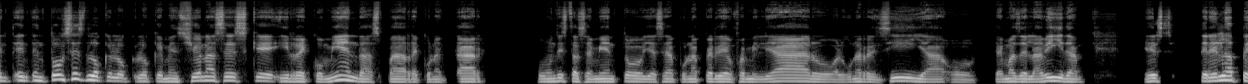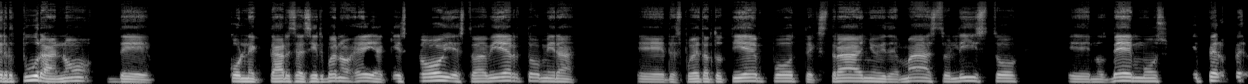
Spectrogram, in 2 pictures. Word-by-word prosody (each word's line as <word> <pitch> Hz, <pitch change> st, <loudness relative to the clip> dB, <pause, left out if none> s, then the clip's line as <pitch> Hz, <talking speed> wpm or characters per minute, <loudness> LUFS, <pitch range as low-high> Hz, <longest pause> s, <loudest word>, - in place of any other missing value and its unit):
ente 185 Hz, 0 st, 0 dB
entonces, 215 Hz, -, +3 dB
lo 200 Hz, -2 st, +5 dB
que 175 Hz, -, -4 dB
lo 150 Hz, -4 st, -1 dB
lo 145 Hz, 0 st, -3 dB
que 145 Hz, -, -2 dB
mencionas 170 Hz, +7 st, +2 dB
es 175 Hz, -5 st, +3 dB
que 165 Hz, -2 st, +1 dB
y 145 Hz, -, 0 dB
recomiendas 135 Hz, -, +2 dB
para 125 Hz, -1 st, -2 dB
reconectar 125 Hz, +2 st, -2 dB, 0.5 s
un 130 Hz, +1 st, -1 dB
distanciamiento, 130 Hz, -1 st, 0 dB
ya 125 Hz, -1 st, -1 dB
sea 130 Hz, +2 st, -2 dB
por 125 Hz, -, -7 dB
una 130 Hz, 0 st, -3 dB
pérdida 130 Hz, -1 st, 0 dB
de 130 Hz, -, +2 dB
un -, -, -7 dB
familiar, 135 Hz, +3 st, 0 dB
o 120 Hz, -2 st, -3 dB
alguna 120 Hz, +4 st, -4 dB
rencilla, 130 Hz, +1 st, -1 dB
o 110 Hz, -3 st, -10 dB, 0.2 s
temas 130 Hz, +3 st, -1 dB
de 130 Hz, -1 st, +2 dB
la 125 Hz, +1 st, 0 dB
vida, 135 Hz, -7 st, +3 dB, 0.6 s
es 145 Hz, 0 st, 0 dB, 0.2 s
tener 160 Hz, +3 st, +4 dB
la 200 Hz, 0 st, +8 dB
apertura, 150 Hz, -2 st, +4 dB
¿no?, 160 Hz, +4 st, -2 dB
de 120 Hz, -4 st, -1 dB, 0.7 s
conectarse, 140 Hz, 0 st, +1 dB
a -, -, +3 dB
decir: 130 Hz, +1 st, +1 dB
"Bueno, 155 Hz, 0 st, -1 dB
hey, 150 Hz, 0 st, +2 dB
aquí 125 Hz, +4 st, -6 dB
estoy, 165 Hz, +5 st, +2 dB
estoy 135 Hz, 0 st, -3 dB
abierto, 160 Hz, +1 st, 0 dB
mira, 135 Hz, -5 st, -2 dB, 0.6 s
eh, 120 Hz, -2 st, -3 dB
después 120 Hz, +4 st, -3 dB
de 135 Hz, -, 0 dB
tanto 130 Hz, 0 st, -3 dB
tiempo, 150 Hz, -1 st, 0 dB
te 120 Hz, -, -9 dB
extraño 145 Hz, +3 st, 0 dB
y -, -, 0 dB
demás. 140 Hz, +5 st, -2 dB
Estoy 135 Hz, 0 st, -5 dB
listo, 150 Hz, -2 st, -2 dB, 0.4 s
eh, 125 Hz, -2 st, -5 dB
nos 120 Hz, -2 st, -8 dB
vemos". 155 Hz, -3 st, +2 dB, 0.2 s
Y 155 Hz, -, -9 dB
pero 170 Hz, +4 st, -1 dB
pero 175 Hz, -, -6 dB
140 Hz, 155 wpm, -22 LUFS, 130-155 Hz, 0.7 s, la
